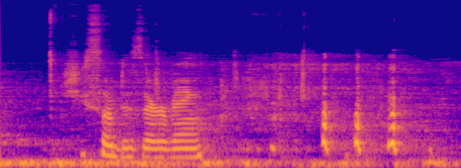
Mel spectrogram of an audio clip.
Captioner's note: laughs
